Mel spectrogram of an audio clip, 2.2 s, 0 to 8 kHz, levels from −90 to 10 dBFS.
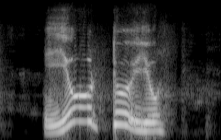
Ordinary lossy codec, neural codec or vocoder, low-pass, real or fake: Opus, 24 kbps; none; 7.2 kHz; real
